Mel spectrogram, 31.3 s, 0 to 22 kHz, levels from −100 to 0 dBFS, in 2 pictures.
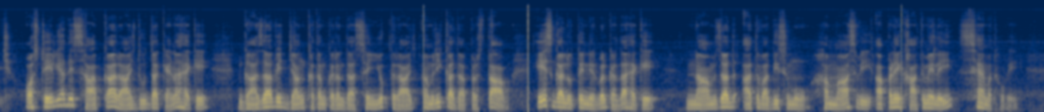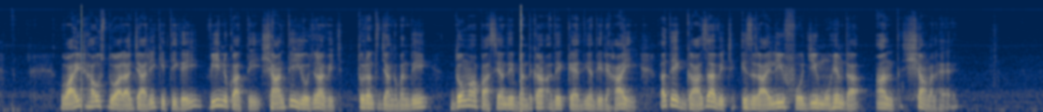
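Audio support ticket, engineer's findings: Sharp clicks at 6.35, 7.91, 13.52, 16.87, 23.47 s. File header played as audio: segments joined with WAV headers intact, header bytes decoding as samples.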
